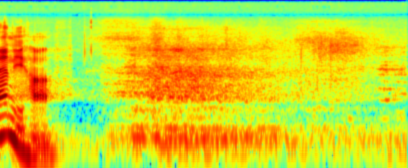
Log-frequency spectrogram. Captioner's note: laughter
